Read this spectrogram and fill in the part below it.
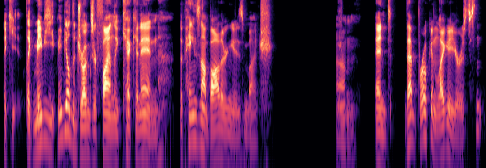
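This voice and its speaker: A man running a tabletop roleplaying game as game master, narrating casually and haltingly with informal, sweary wording. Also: on the low side, gravelly, sharp tone, no room sound, studio quality.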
